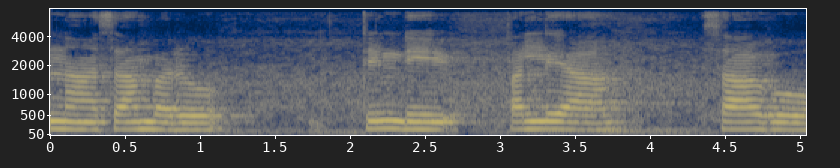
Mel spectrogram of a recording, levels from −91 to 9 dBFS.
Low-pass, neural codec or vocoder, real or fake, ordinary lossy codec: 7.2 kHz; none; real; none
